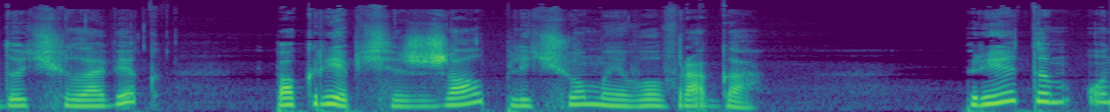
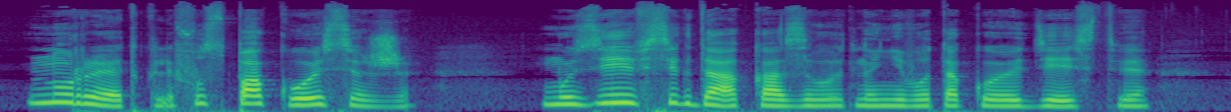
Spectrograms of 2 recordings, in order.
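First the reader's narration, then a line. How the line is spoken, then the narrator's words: Explaining, then laughing. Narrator (Russian): объяснил молодой человек и снова рассмеялся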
